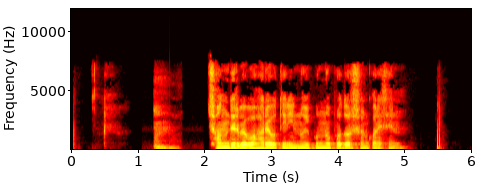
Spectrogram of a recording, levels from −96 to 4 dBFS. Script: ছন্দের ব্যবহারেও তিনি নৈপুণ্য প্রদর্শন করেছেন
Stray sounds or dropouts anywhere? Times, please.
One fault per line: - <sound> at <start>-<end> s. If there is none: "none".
- throat clearing at 1.2-1.7 s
